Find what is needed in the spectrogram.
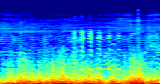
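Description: Spectators' voices calling out at a baseball game, over a heavy, continuous low rumble.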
